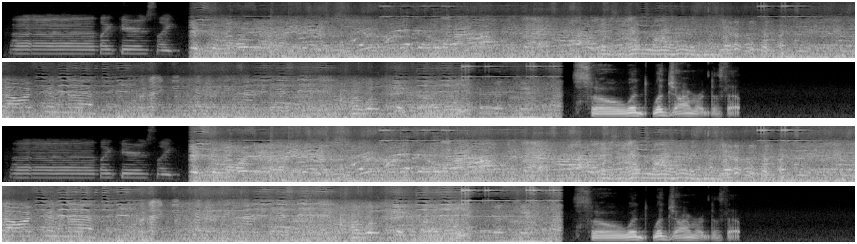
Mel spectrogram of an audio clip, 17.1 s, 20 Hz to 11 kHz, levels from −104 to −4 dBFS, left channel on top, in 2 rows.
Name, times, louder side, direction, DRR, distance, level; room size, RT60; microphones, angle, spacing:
voice 1, 0.1-4.1 4.8-9.1 9.8-11.3, left 2 dB, 30° left, 4.0 m, -49 dB
sound 1, 1.9-14.1, right 4 dB, 35° right, 0.7 m, -29 dB
voice 2, 12.4-13.5 14.2-15.9, left 2 dB, 85° left, 1.8 m, -34 dB
head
